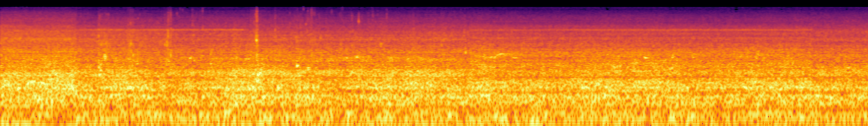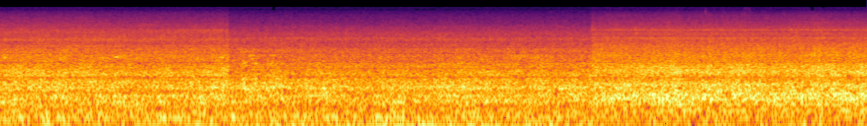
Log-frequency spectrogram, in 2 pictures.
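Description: Water laps and ripples gently.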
